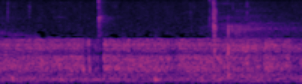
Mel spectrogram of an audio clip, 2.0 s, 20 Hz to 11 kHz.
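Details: CenturyLink DSL modem interference on the 80/75 meter ham band, noise extending to just above 5 MHz: steady hiss with a raised noise floor and faint crackles, no signals.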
